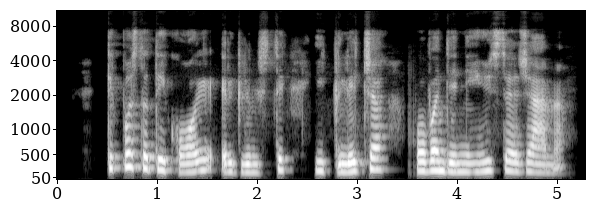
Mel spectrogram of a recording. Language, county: Lithuanian, Klaipėda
